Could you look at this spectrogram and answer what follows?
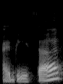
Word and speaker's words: Ibiza: And then in March, I plan to go to IMF, which would be my first time in Ibiza.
